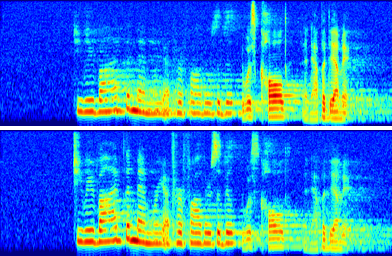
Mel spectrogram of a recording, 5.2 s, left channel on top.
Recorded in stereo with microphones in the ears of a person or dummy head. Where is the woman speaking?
70° right (ahead or behind), 0.9 m.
